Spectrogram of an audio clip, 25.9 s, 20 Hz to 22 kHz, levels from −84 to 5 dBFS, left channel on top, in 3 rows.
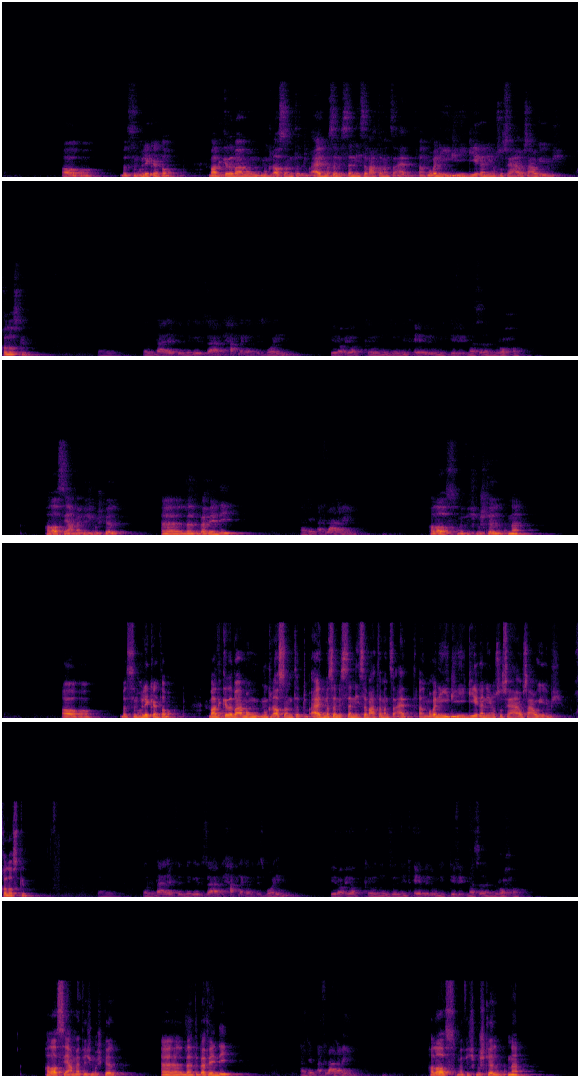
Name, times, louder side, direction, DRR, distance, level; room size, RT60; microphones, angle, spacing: voice 1, 0.9-1.3 1.8-2.6 3.1-8.3 8.6-9.1 17.9-19.0 19.7-20.7 23.7-25.0, right 4 dB, 70° right, 8 dB, 0.4 m, -28 dB
voice 2, 10.7-13.0 13.6-16.4 19.8-20.1 21.7-22.6, right 2 dB, 30° right, -2 dB, 1.0 m, -45 dB
10.5 x 4.1 x 3.3 m, 0.65 s
head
